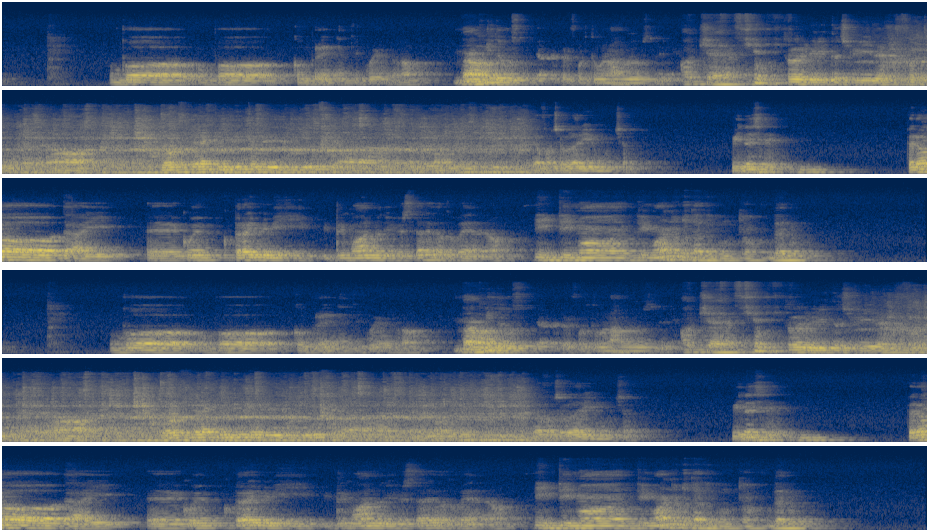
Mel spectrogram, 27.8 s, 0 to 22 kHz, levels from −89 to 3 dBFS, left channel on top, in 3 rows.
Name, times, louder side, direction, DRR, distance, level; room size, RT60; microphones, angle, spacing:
voice 1, 1.1-4.1 4.6-6.7 7.9-10.2 10.8-15.4 16.6-17.0 18.3-19.6 20.0-23.5, left 1 dB, 80° left, 1 dB, 0.7 m, -22 dB
voice 2, 4.5-4.9 6.1-6.2 6.8-7.8 16.6-16.8 17.2-17.4 18.4-18.5 23.8-26.5, equal, 5° right, -7 dB, 0.8 m, -23 dB
sound 1, 8.4-14.5, equal, 60° right, 1.3 m, -27 dB
3.9 x 2.5 x 3.2 m, 0.87 s
head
